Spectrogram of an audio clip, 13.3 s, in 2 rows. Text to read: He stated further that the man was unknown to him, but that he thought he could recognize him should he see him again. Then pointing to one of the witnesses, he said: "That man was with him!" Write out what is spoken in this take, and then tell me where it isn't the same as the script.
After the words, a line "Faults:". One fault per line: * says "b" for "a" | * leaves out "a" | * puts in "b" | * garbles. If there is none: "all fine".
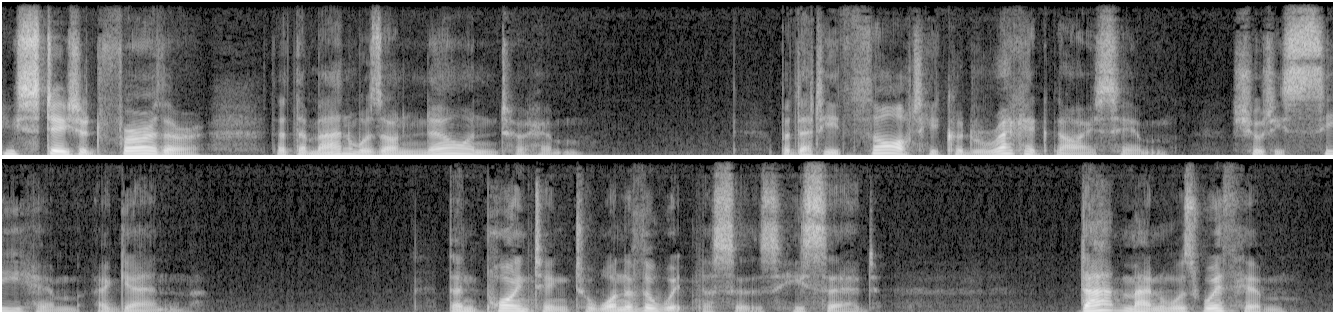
He stated further that the man was unknown to him, but that he thought he could recognize him should he see him again. Then pointing to one of the witnesses, he said: "That man was with him!"
Faults:
all fine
